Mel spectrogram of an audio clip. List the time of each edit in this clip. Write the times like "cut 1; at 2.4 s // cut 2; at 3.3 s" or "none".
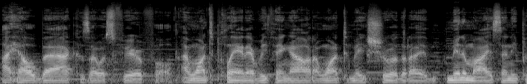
cut 1; at 1.7 s // cut 2; at 4.4 s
